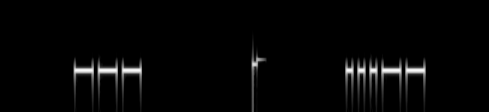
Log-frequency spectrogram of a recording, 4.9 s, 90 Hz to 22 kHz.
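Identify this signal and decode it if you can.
Morse code, heard as a keyed tone, about 20 wpm, 700 Hz. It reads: O 3
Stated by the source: Single letter and number Morse drill at 20 wpm, from N4LCD.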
